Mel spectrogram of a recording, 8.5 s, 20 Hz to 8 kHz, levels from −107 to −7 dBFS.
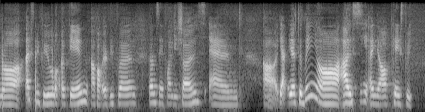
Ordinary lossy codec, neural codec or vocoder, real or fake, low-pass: none; codec, 16 kHz, 0.5 kbps, X-Codec, HuBERT features, trained on general audio; fake; 7.2 kHz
